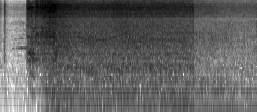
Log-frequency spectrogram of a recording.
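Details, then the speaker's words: Jeep with a crank-no-start fault: PCM not controlling the ASD relay, so the relay is manually grounded to power the injectors. A short crank, then it catches at once into a steady, even idle; only a temporary fix, the computer is faulty. "Okay, my friend. Start it up. You're going to see it starts."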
